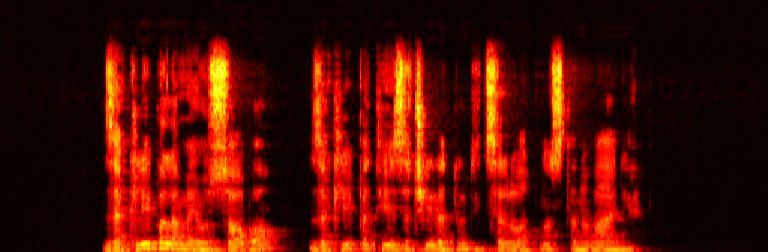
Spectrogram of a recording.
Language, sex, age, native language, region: Slovenian, male, 18-29, Slovenian, Central Slovenia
